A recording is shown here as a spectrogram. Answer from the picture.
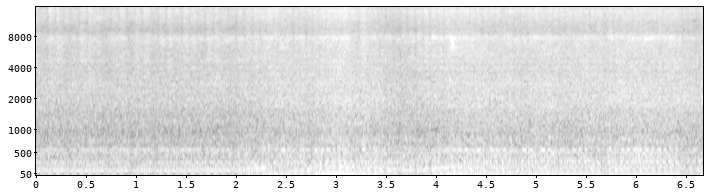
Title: GM 3800 Series 3 running rich and misfiring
